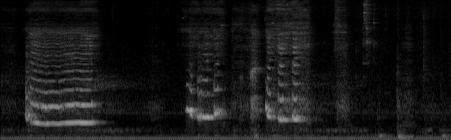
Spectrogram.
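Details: Miss Lucy, an English Bulldog, Boxer and Pug mix pup, wanting into the tub with her owner: a long high whine, then a few shorter rising and falling whimpers indoors.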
